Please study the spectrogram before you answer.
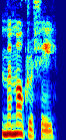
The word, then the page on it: mammography: British English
